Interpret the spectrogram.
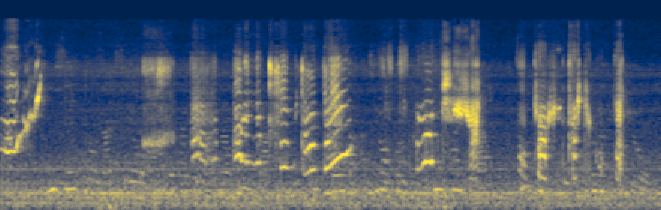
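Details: Budgerigar deeply absorbed in its own world, chattering indoors: a busy run of warbled, talk-like syllables with rising and falling harmonic notes, short squeaks and clicks, near-continuous across nine seconds over a low steady hum.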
